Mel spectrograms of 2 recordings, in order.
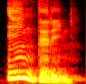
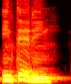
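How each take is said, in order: First: The stress is on the first syllable. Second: The stress is on the last syllable. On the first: The speaker calls it right. "Essa palavra, ela é proparoxítona" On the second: The speaker calls it wrong. "ela não é oxítona"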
